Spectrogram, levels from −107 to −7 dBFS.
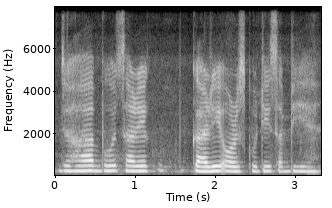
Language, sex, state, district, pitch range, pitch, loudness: Hindi, female, Arunachal Pradesh, Papum Pare, 220-240 Hz, 230 Hz, -17 LUFS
